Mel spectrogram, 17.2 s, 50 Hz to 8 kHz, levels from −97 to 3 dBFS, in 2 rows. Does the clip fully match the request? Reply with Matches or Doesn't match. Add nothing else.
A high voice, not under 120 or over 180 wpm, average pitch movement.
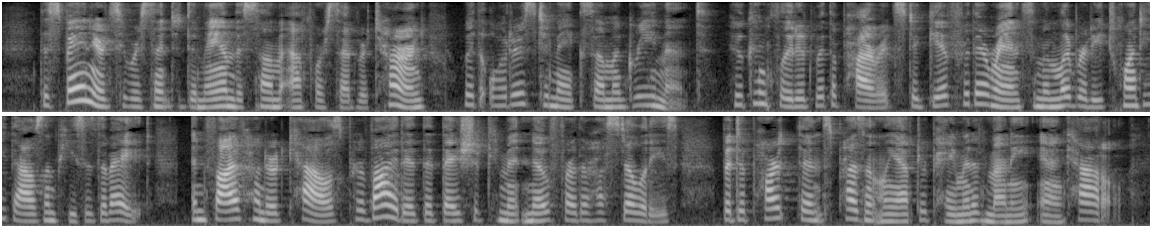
Doesn't match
